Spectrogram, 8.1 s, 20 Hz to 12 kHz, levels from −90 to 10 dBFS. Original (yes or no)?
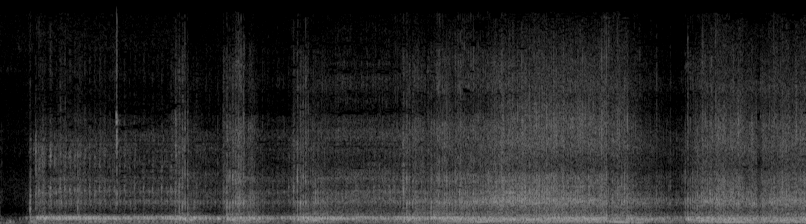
yes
